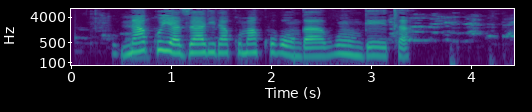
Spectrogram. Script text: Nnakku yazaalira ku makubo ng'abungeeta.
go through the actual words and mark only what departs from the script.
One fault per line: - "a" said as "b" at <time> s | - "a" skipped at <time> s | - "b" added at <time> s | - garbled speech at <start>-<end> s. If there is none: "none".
none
